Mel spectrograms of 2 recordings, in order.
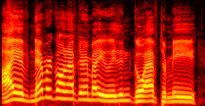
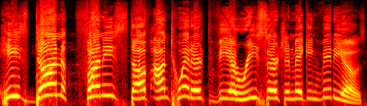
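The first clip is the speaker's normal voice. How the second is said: loud fast heated rant; heated pundit debate; 5 semitones higher, 4 dB louder than usual. Real, not acted. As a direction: push the point hard and loud.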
